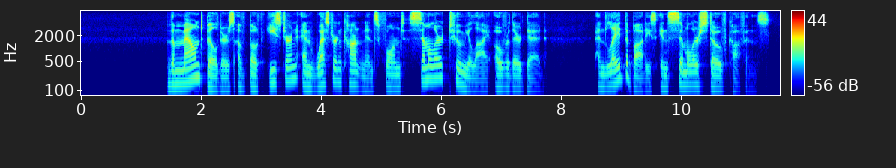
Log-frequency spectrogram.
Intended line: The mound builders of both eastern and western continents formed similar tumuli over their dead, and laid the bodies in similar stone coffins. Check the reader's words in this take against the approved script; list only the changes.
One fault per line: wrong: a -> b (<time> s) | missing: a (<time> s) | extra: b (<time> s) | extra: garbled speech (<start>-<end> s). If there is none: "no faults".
wrong: stone -> stove (10.3 s)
